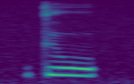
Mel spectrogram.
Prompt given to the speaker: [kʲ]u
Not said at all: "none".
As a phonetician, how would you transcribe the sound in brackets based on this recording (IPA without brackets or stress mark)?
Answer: kʲ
